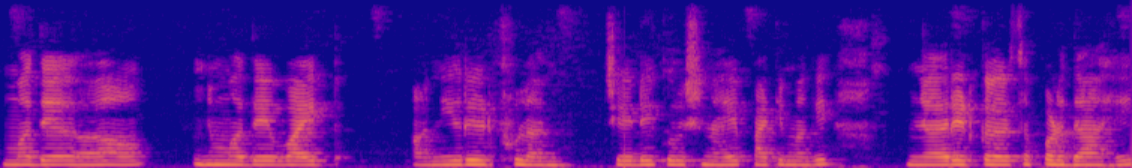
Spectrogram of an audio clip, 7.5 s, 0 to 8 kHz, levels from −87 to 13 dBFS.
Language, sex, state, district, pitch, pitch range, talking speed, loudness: Marathi, female, Maharashtra, Pune, 195 Hz, 190-195 Hz, 135 wpm, -24 LUFS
